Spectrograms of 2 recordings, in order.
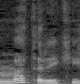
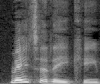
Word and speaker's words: Matariki: that people realise that the pronunciation of matariki is matariki, not matariki.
